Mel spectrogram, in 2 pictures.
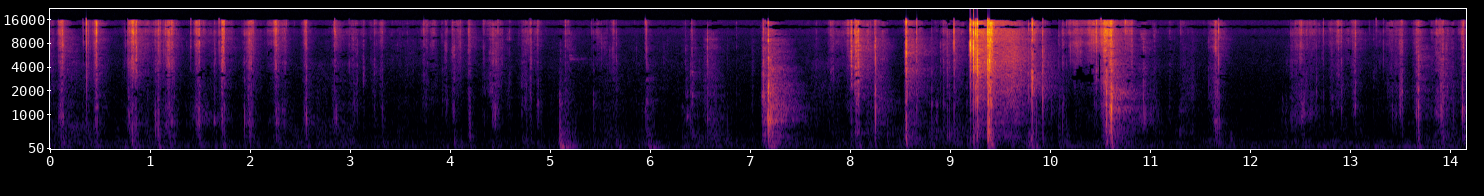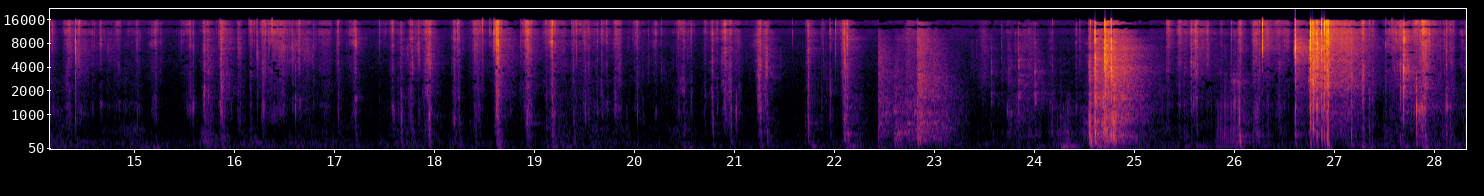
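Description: Soft slime being squeezed, kneaded and stretched by hand: irregular sticky clicks, crackles and squelches. Louder clusters of crackling come about seven seconds in, again around nine to ten seconds, and near the end.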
